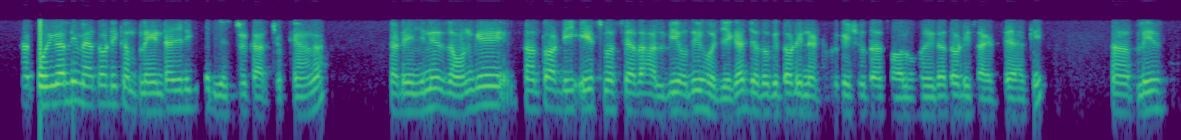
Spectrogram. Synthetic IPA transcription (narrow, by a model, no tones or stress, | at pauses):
səɾkoːiːɡəlnĩːmɛ̃ːt̪ʊaːɖiːkəmplẽːɳʈɛːd͡ʒeːɽiːkit̪oɾɪd͡ʒɪsʈəɾkəɾt͡ʃʊkːeːɦãːŋɡaː | saːɖeːɪ̃d͡ʒiːniəɾzaːɳɡeːt̪ãːt̪ʊaːɖiːʔeːsəməsːjaːd̪aːɦəlʋiːoːd̪õiːɦoːd͡ʒeːɡaːd͡ʒəd̪õːk̬ɪt̪ʊaːɖiːnɛːʈʋəɾkɪʃuːd̪aːsaːlʋɦoːeːɡaːt̪ʊaːɖiːsaːɪɖ̚t̪eːaːkeː | t̪ãːpliːz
